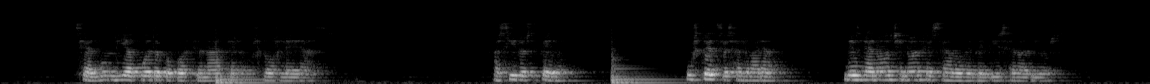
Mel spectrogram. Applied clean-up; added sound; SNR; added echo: none; Bowed string instrument; 10 dB; reverberation time 0.7 s.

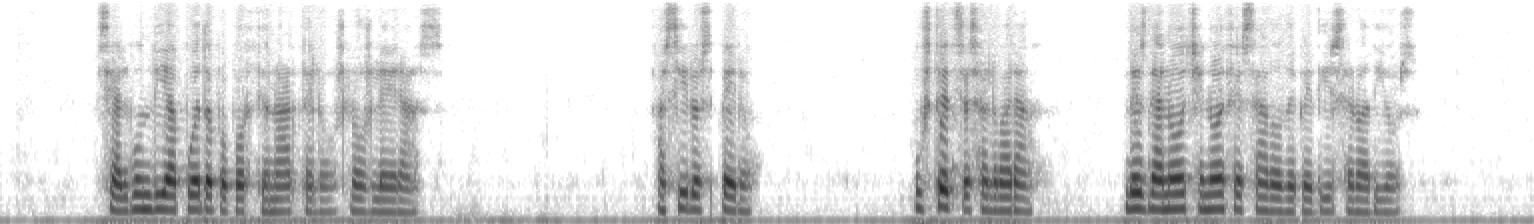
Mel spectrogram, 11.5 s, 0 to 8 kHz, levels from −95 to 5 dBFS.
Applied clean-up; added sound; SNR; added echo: none; none; none; none.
